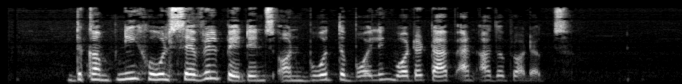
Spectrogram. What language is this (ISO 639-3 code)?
eng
